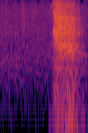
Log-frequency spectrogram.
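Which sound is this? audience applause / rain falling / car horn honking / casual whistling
rain falling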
